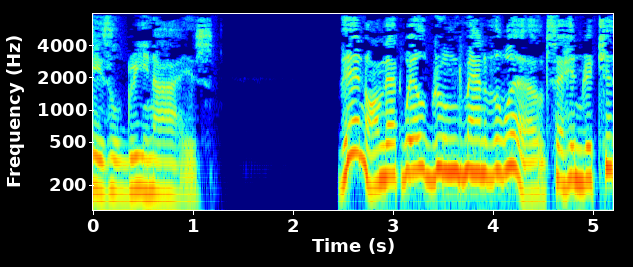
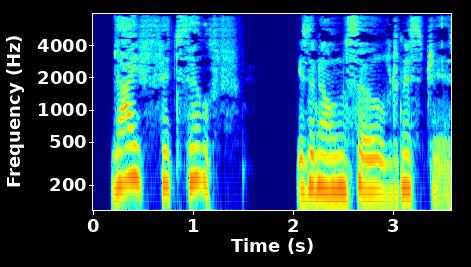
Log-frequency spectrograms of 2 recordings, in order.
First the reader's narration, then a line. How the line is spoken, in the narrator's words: said the clergyman gravely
